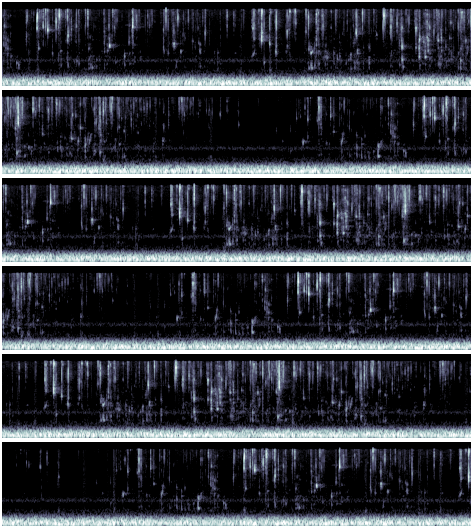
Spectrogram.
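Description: Steady low rumbling ambience with a faint high hum and scattered faint drip-like ticks over it.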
